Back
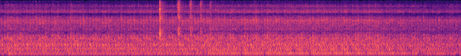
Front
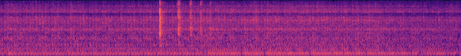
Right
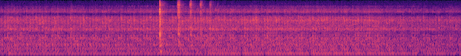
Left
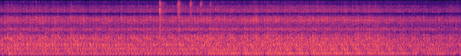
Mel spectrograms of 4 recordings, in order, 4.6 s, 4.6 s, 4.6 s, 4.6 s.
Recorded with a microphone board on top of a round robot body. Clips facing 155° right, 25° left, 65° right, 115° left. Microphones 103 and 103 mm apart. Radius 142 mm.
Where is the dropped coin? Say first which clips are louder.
Back 4 dB, left 3 dB; 95° right.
